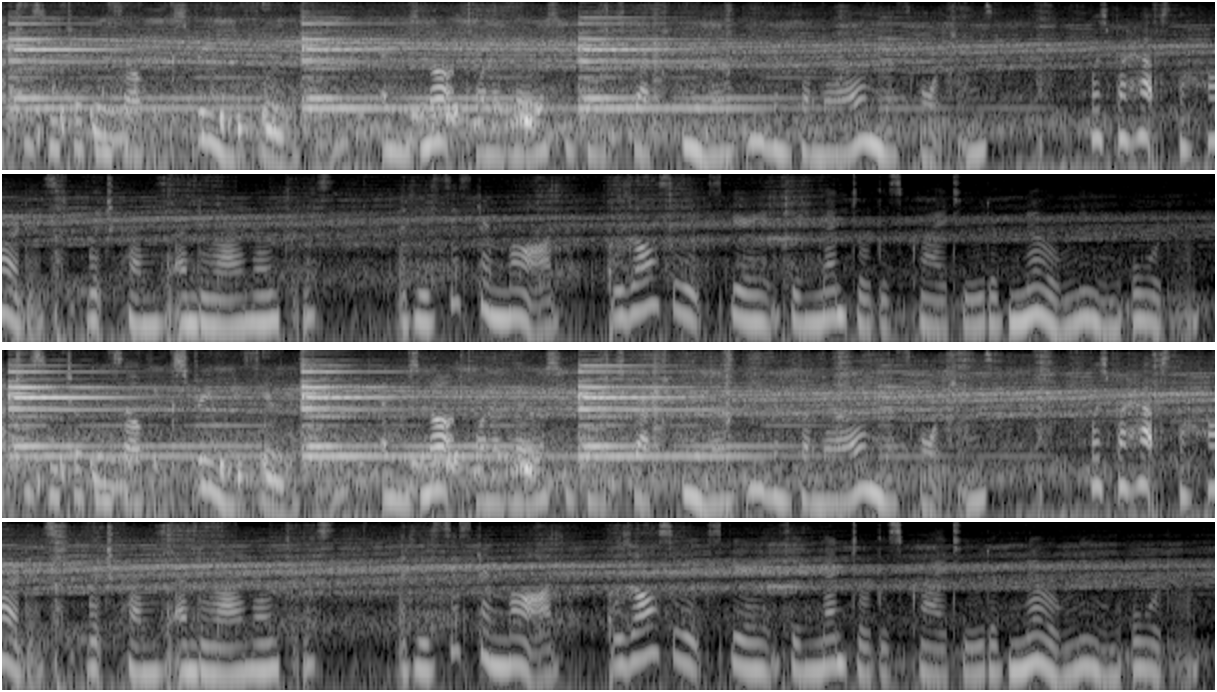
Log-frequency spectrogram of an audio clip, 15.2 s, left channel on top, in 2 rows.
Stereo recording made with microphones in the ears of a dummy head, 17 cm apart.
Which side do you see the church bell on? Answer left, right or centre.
right.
